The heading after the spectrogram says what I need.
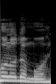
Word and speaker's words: Holodomor: chega no holodomor né a pronúncia é é holodomor rol es com H é em em ucraniano fala golod golod domor né enfim são é porque mas eu posso falar holodomor ou pode falar holodomor é porque já foi a aportuguesada né a palavra eu falo rolo domor porque é mais uma pronúncia ocidentalizada mesmo né rolo do amor mas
